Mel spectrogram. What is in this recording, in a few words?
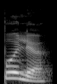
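"пӧльӧ" Komi, female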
